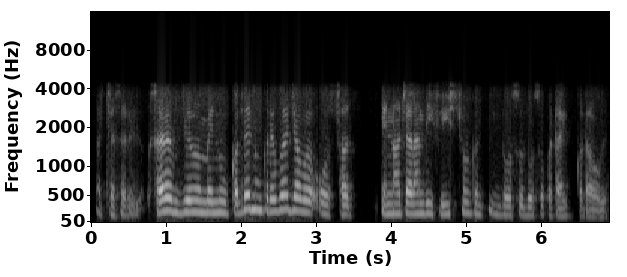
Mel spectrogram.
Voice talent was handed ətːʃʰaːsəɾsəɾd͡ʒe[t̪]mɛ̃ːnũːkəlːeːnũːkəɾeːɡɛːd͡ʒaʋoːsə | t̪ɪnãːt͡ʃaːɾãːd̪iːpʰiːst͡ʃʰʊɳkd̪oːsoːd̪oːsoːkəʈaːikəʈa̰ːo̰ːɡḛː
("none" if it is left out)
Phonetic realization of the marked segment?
none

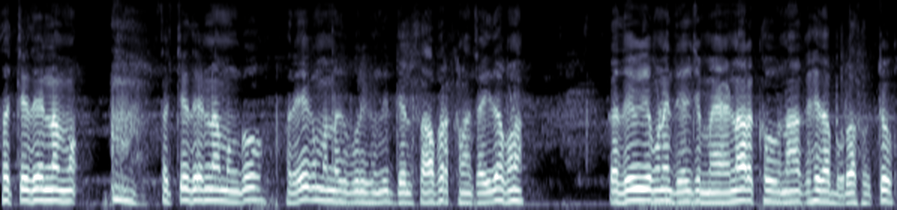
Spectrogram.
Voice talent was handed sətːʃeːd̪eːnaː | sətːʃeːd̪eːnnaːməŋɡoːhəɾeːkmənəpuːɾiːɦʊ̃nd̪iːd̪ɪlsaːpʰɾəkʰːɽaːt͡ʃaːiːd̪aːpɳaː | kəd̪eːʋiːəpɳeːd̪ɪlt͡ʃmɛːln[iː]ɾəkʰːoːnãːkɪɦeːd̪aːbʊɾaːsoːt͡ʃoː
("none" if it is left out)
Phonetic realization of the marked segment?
aː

